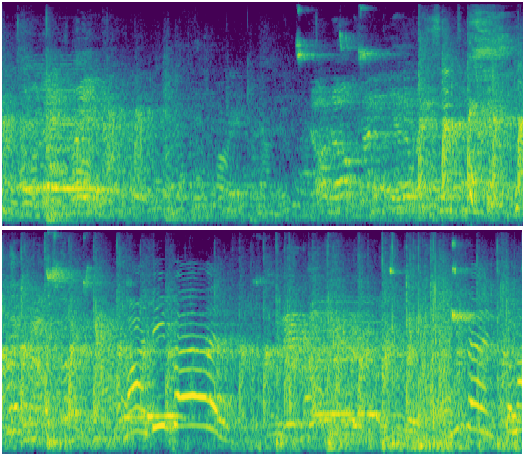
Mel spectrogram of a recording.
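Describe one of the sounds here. A basketball bounces on the hardwood floor.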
